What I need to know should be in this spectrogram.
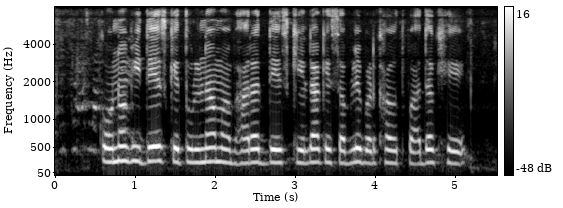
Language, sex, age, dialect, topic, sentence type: Chhattisgarhi, female, 41-45, Northern/Bhandar, agriculture, statement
